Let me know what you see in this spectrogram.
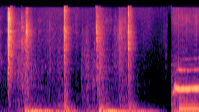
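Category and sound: household object, window being closed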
